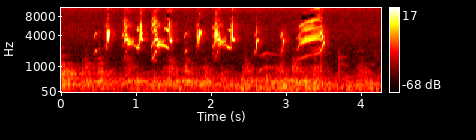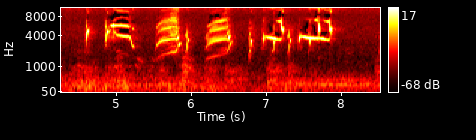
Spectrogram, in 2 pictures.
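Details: European goldfinch song meant to stimulate a female to mate and nest: rapid, dense twittering of high tinkling notes, liquid slurs and buzzy trills, run together almost without pause, over a low background hum.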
